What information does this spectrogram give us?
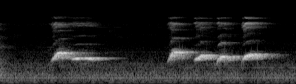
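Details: Pet African Grey Parrot whistling indoors: one clear falling whistle, a pause, then three or four shorter whistles in quick succession, fairly low and tonal, over a faint steady hum.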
